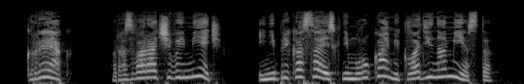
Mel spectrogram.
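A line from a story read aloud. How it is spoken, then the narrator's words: Soft command. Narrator (Russian): Тихонько велела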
